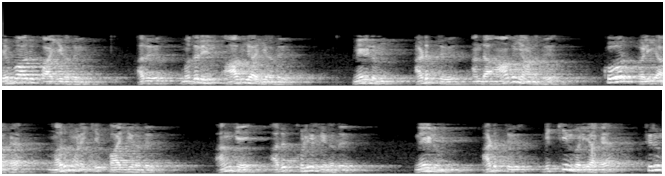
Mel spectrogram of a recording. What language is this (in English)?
Tamil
